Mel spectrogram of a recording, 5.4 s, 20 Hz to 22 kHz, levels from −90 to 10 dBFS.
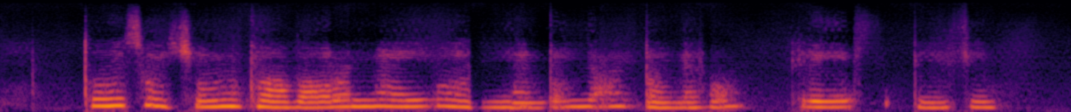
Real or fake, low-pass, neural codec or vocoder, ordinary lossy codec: fake; 19.8 kHz; codec, 44.1 kHz, 0.9 kbps, DAC; none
